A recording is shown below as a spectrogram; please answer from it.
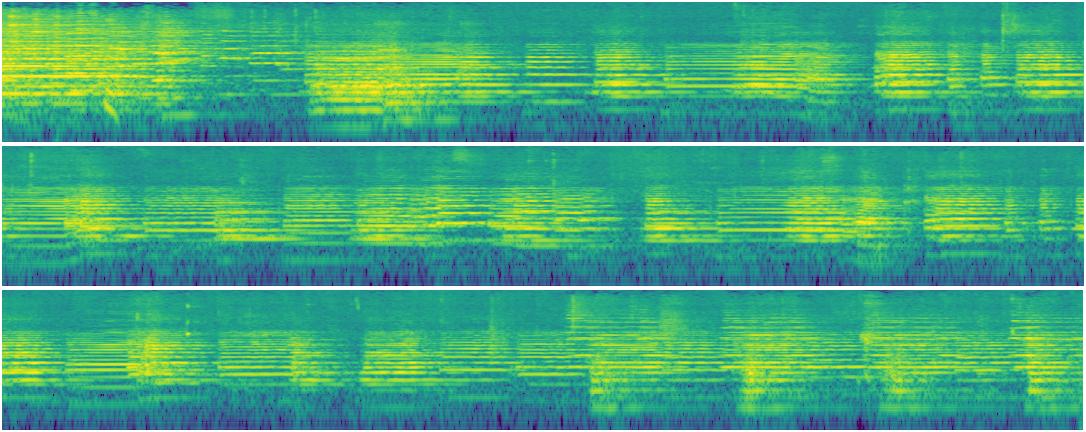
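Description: Concert band of woodwinds and brass playing, with held chords and moving melodic lines. The full band is loud for the first couple of seconds, then drops to a softer passage.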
